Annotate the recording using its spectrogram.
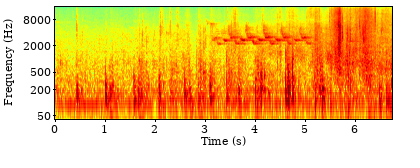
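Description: Footsteps thud on a wooden boardwalk.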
